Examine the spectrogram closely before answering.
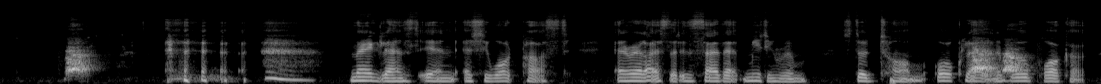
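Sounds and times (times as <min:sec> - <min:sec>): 
dog barking: 0:00.6 - 0:01.1, 0:09.7 - 0:10.3
laughter: 0:01.7 - 0:02.6
speech: 0:02.0 - 0:02.3, 0:03.5 - 0:10.9.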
